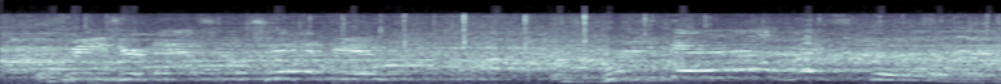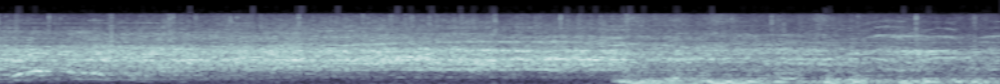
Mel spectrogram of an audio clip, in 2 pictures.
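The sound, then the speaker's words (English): A large crowd of students cheers and shouts continuously in the hallways of Greendale High School during the March of Champions walkthrough, with the drumline leading the team around; the roar stays loud throughout, with a deeper rumble joining in near the end. “You had the drumline leading the team around, and everybody in the school gathered in the hallways, and they marched the students around”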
